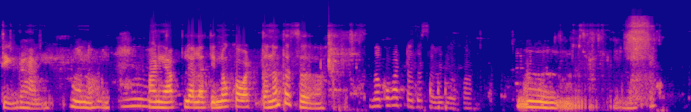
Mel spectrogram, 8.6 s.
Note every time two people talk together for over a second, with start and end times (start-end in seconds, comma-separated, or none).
none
